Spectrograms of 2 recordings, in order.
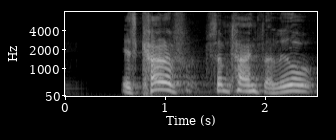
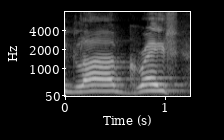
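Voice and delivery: ordinary delivery

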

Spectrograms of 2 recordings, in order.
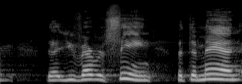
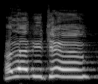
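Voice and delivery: granddaughter answering; 7 semitones higher, 6 dB louder than usual. Retold or imitated. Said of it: "granddaughter voiced in story".

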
